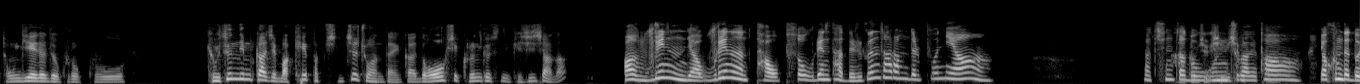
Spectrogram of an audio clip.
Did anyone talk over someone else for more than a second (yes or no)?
yes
